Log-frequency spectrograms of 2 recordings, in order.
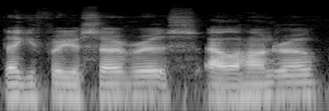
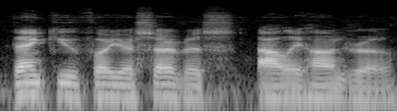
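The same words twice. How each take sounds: First: It is said at normal speed. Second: It is said more slowly.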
